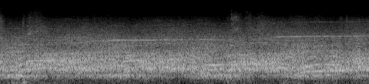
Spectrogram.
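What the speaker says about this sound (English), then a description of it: "The crowd chanting Paulie" A boxing arena crowd chants the name Paulie during a bout, a dense, continuous roar of many voices filling the space at a steady level throughout.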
